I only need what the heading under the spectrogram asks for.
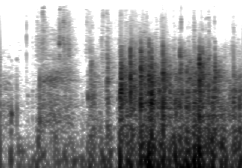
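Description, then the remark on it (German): Paper rustling and crinkling at the mic, a few soft taps at first, then a louder, continuous shuffle as sheets of paper with notes written on them are handled and moved about. “Falls ihr das Papier hört, das ist das Papier, auf dem ich meine Notizen gemacht habe”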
